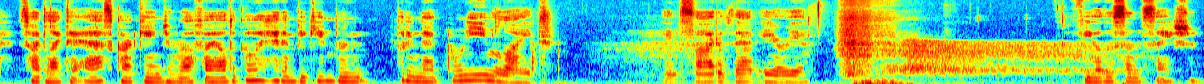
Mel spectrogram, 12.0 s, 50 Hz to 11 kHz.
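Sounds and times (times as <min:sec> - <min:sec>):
person breathing out: 0:06.0 - 0:06.9, 0:08.3 - 0:10.9.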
